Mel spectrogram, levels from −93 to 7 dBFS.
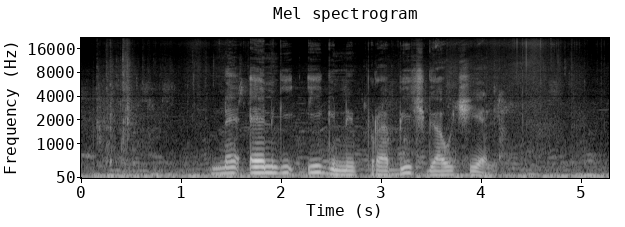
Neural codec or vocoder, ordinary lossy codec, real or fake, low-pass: none; none; real; none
